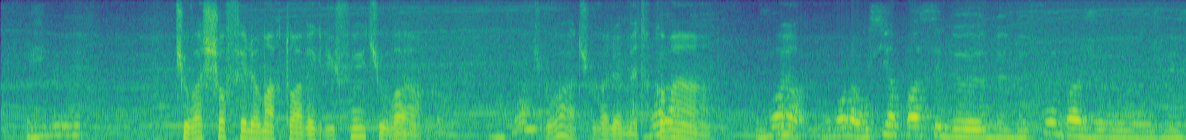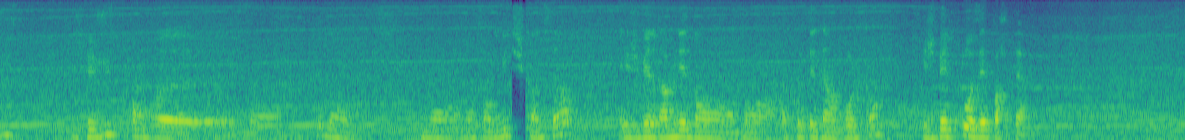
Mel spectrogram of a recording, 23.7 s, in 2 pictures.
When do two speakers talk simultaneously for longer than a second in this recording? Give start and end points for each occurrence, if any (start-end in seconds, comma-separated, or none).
none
